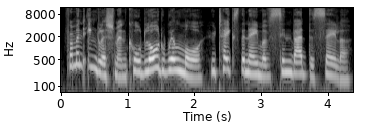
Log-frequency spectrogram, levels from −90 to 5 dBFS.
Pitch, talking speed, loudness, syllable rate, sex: 220 Hz, 190 wpm, -19 LUFS, 5.3 syllables/s, female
